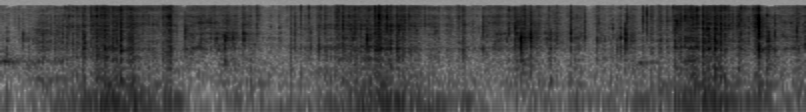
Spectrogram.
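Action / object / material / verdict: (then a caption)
scrape / bar soap carved with a metal blade / soap / none. A metal blade scrapes and carves a solid, dry purple bar of soap, making a dense run of crisp, gritty crunching and scratching strokes that are mostly bright and high. The strokes swell and fade in short bursts as crumbly shavings break away.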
